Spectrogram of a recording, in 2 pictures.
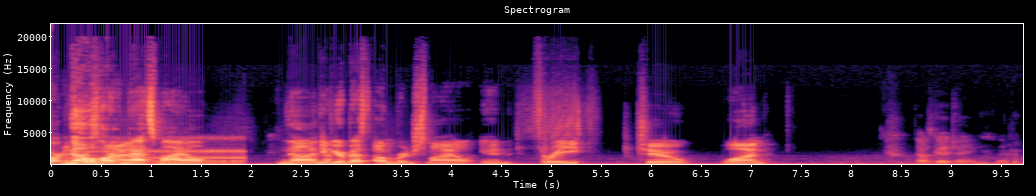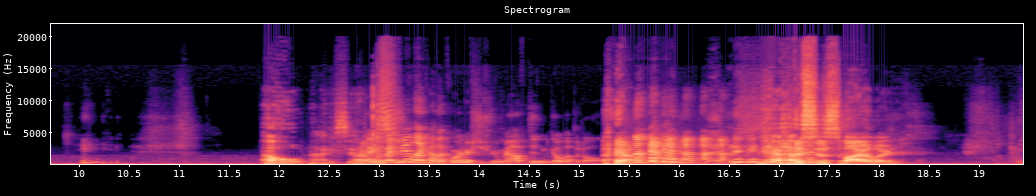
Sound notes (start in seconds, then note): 10.5 laughs; 15.2 team laughter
